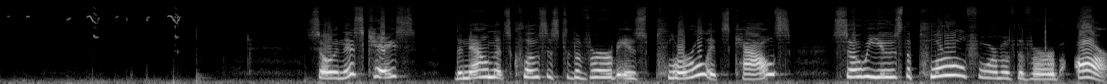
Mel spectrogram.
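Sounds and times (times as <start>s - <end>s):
marker squeaking on glass: 0.0s - 2.2s
marker tip tapping: 0.0s - 2.2s.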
